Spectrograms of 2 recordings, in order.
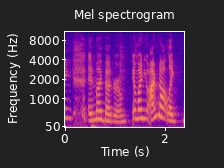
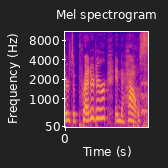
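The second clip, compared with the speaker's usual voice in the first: loud, urgent, alarmed yelling; 7 dB louder than usual. Retelling waking the roommates about a frog: imitating her own yelling. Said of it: "I remember just yelling".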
